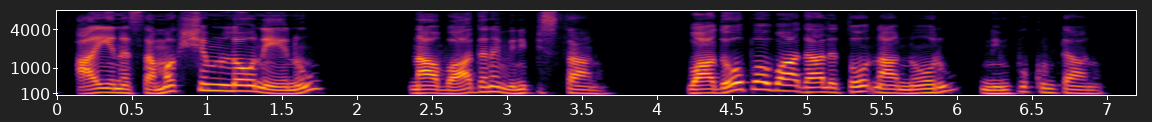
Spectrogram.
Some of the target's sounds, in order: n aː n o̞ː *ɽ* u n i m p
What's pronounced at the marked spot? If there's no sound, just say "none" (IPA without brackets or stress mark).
ɾ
